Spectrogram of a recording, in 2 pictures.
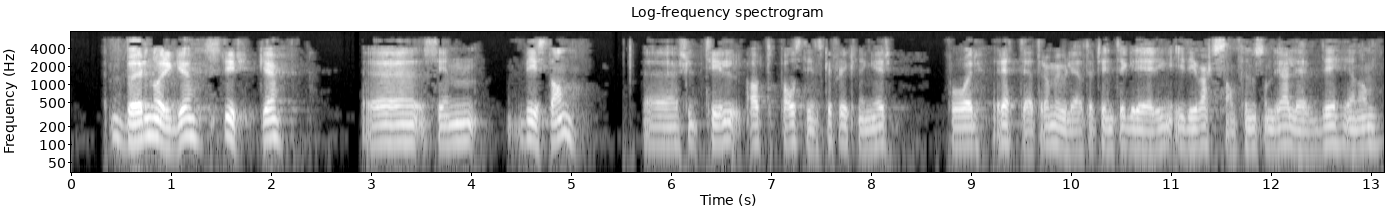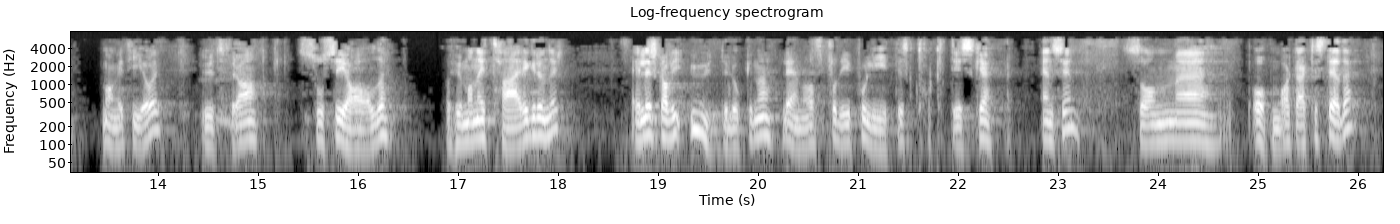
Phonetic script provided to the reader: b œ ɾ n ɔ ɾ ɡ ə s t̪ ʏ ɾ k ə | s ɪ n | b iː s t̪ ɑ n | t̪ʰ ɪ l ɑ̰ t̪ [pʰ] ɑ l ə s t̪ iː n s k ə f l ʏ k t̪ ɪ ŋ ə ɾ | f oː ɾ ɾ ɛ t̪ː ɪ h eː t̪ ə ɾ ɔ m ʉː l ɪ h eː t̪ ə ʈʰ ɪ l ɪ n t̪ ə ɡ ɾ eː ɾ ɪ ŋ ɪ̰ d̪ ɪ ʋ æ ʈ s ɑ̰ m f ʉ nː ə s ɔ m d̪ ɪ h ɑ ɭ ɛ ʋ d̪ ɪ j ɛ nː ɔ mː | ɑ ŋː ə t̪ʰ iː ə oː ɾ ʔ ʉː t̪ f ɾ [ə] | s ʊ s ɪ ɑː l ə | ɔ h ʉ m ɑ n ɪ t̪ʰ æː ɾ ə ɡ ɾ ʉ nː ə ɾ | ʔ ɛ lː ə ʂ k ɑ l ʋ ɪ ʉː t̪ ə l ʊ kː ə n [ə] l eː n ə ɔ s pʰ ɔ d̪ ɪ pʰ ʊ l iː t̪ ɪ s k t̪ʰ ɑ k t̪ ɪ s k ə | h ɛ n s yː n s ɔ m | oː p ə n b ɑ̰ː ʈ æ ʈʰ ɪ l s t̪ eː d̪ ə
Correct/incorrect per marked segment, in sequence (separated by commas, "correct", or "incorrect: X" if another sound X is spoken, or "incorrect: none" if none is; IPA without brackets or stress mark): correct, incorrect: ɑ, correct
